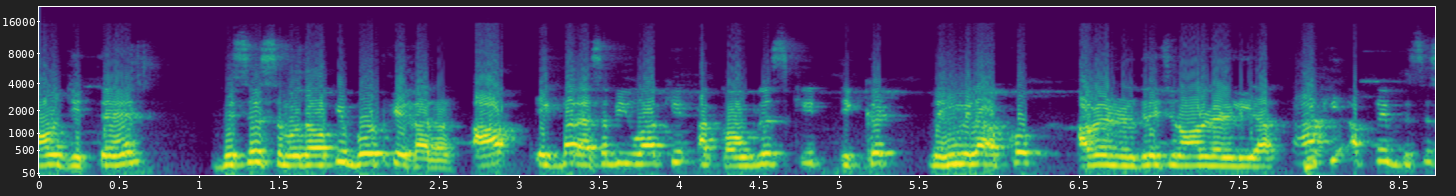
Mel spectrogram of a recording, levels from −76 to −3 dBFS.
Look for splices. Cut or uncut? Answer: cut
